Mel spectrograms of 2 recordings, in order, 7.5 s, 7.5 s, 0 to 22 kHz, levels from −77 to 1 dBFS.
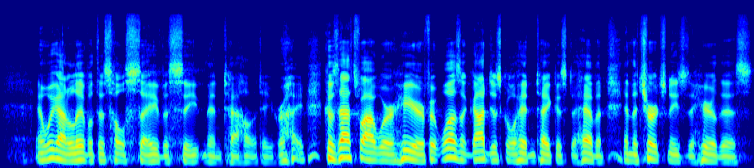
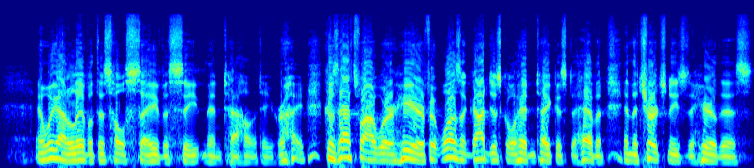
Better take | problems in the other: first | distortion; heavy; 7% of the sound clipped

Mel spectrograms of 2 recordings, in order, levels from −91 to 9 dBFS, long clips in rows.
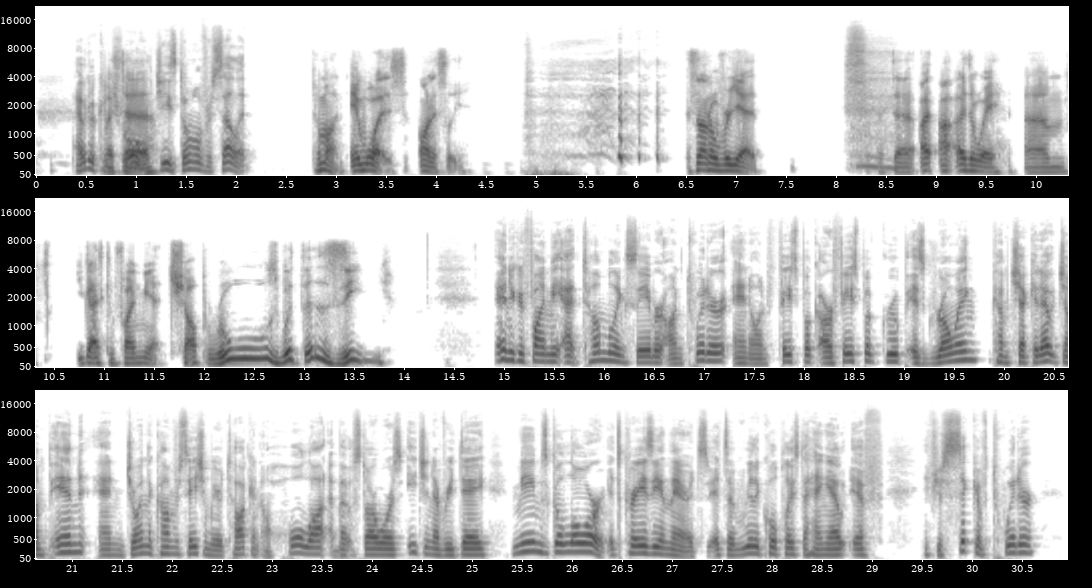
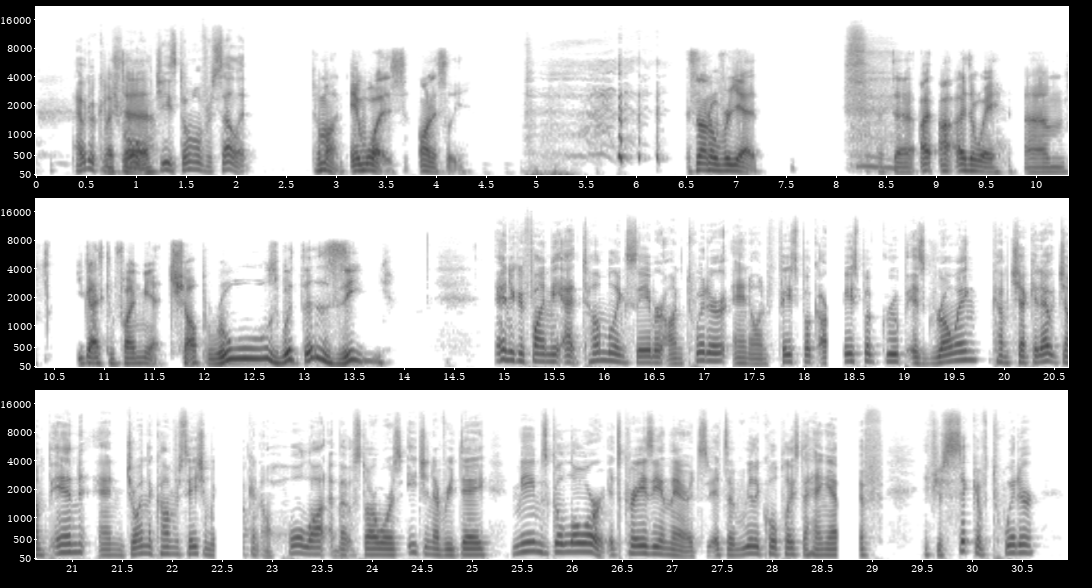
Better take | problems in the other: first | audio cutting out; at 18 s, at 22 s and at 29 s

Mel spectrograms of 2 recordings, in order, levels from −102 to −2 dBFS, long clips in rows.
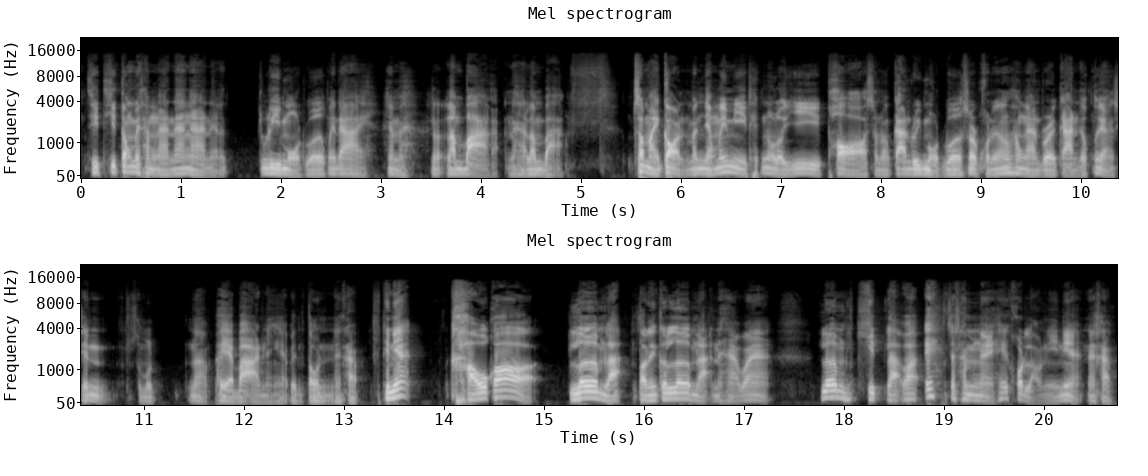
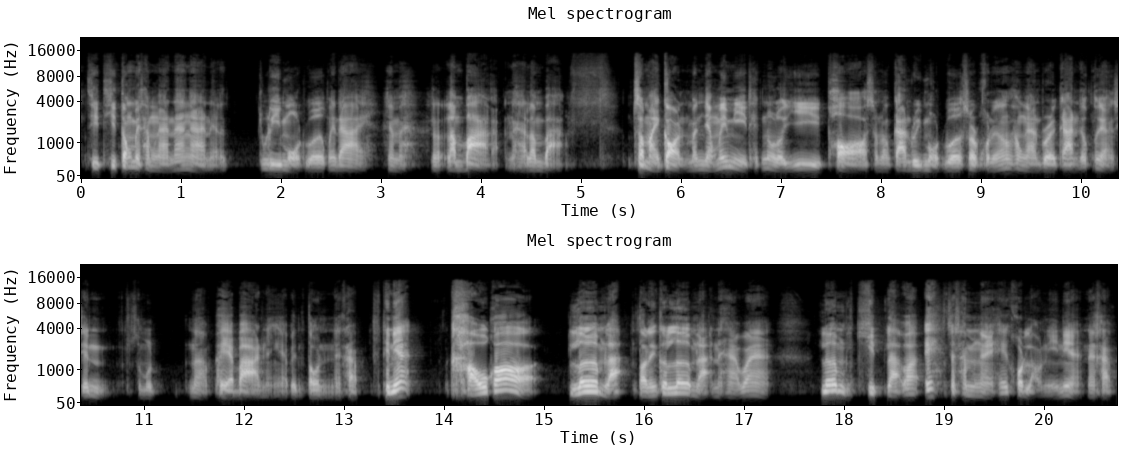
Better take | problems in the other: first | thin; somewhat; fading below 300 Hz

